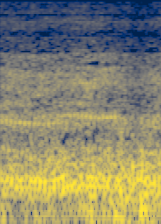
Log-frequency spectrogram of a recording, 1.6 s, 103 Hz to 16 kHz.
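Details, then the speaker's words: Honda XRE 300 riding test after cam chain tapping issue: even, steady single-cylinder drone with no ticking from the top end; cam chain quiet and healthy. "a moto ela fica mais justa de comando ela volta a trabalhar como se tivesse feito"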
